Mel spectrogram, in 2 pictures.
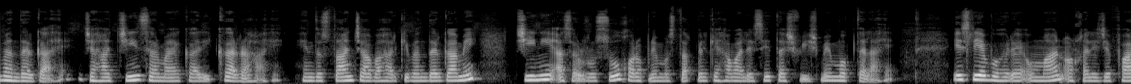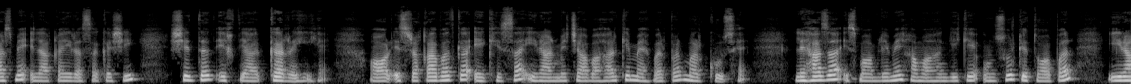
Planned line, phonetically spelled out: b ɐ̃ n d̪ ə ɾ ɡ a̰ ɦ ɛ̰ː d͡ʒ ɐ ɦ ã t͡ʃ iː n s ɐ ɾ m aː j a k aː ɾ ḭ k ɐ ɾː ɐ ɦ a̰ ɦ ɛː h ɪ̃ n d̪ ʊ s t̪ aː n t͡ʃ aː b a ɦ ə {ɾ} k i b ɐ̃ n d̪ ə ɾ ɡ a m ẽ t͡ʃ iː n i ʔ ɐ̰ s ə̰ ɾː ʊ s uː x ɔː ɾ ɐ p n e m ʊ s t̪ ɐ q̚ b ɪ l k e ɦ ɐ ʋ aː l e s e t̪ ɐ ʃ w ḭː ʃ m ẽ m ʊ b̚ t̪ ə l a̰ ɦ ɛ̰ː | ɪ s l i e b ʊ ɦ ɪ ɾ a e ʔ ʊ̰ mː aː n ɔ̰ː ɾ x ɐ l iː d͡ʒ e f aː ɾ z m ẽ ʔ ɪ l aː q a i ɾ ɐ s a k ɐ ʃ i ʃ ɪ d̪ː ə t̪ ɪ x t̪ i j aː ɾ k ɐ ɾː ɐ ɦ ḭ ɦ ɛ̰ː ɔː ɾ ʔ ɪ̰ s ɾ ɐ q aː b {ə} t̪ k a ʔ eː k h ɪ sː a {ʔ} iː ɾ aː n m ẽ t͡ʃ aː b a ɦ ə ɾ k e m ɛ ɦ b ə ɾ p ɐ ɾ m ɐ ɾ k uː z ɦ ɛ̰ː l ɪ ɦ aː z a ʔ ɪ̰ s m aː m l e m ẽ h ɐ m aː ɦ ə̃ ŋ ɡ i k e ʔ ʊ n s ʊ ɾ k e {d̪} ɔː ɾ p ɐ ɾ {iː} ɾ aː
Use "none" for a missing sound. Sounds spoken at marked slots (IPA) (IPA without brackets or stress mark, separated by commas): ɾ, ə, ʔ, t̪, iː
